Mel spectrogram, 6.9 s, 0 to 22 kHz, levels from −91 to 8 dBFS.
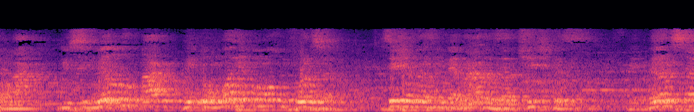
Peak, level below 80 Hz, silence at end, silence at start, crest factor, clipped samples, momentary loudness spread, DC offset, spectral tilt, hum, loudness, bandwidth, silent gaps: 0 dBFS; -38 dBFS; 0 s; 0 s; 14 dB; under 0.1%; 12 LU; under 0.1%; -6.5 dB/octave; none; -14 LUFS; 7.8 kHz; none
